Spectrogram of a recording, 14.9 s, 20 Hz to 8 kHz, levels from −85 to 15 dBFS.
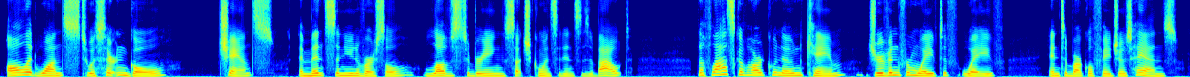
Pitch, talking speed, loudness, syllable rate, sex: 220 Hz, 115 wpm, -18 LUFS, 4.2 syllables/s, female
